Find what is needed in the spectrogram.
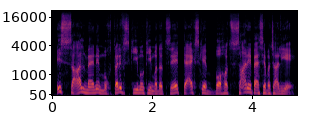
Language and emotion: Urdu, happy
